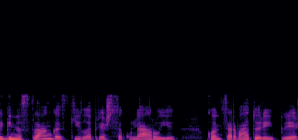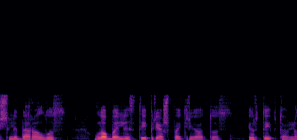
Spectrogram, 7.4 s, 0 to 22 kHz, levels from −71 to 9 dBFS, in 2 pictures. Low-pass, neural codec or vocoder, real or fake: 7.2 kHz; none; real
